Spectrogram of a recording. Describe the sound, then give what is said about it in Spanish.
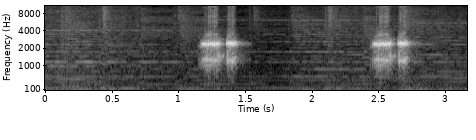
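Frogs croak in two short double bursts, each a quick pair of bright, throaty calls, separated by about a second of quiet low background hum. “hacían como ranas.”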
